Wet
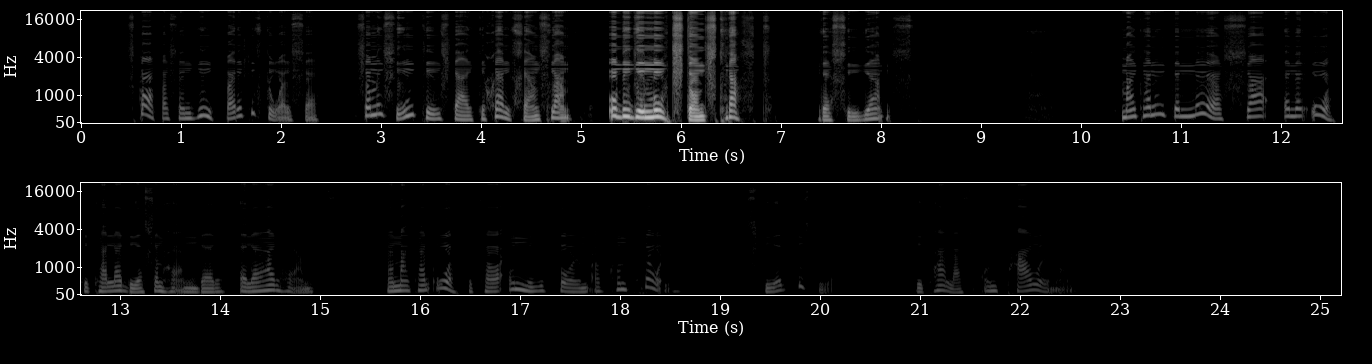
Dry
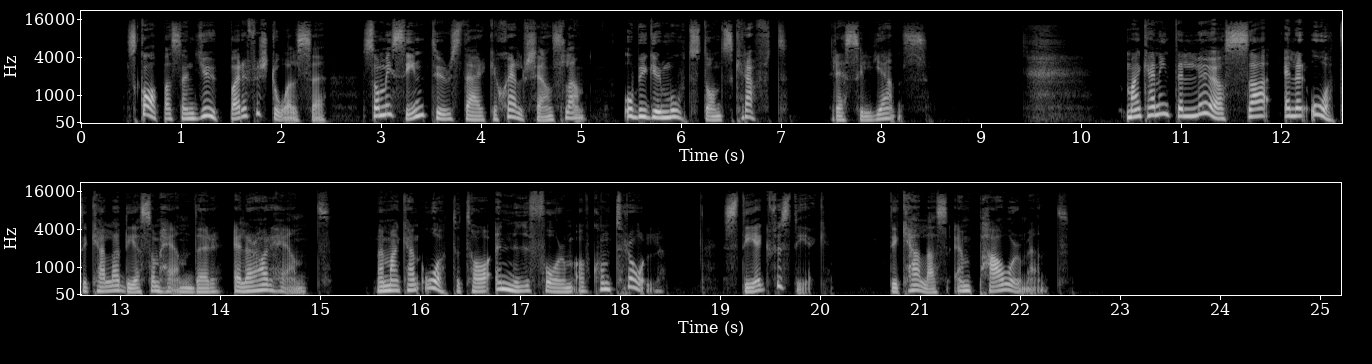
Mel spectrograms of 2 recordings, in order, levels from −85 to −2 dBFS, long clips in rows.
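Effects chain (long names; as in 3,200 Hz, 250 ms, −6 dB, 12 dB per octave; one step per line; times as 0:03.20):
samples in bit-reversed order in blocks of 16 samples
source passing by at 0:05.93, 10 m/s, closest 2.6 metres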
